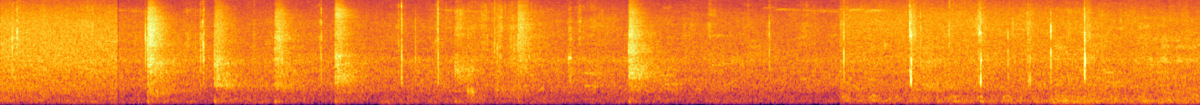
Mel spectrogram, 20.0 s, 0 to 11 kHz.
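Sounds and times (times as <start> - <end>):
knife shaving wood: 14.0 - 19.0.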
